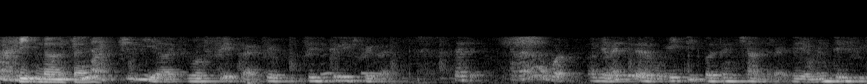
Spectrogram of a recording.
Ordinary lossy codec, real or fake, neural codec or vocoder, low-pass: MP3, 24 kbps; real; none; 3.6 kHz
